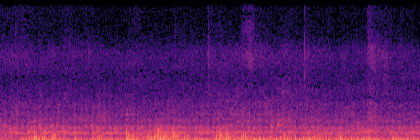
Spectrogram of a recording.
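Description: Handling noise from a phone being moved about: a low rumble with scattered soft knocks and rubs against the microphone.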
